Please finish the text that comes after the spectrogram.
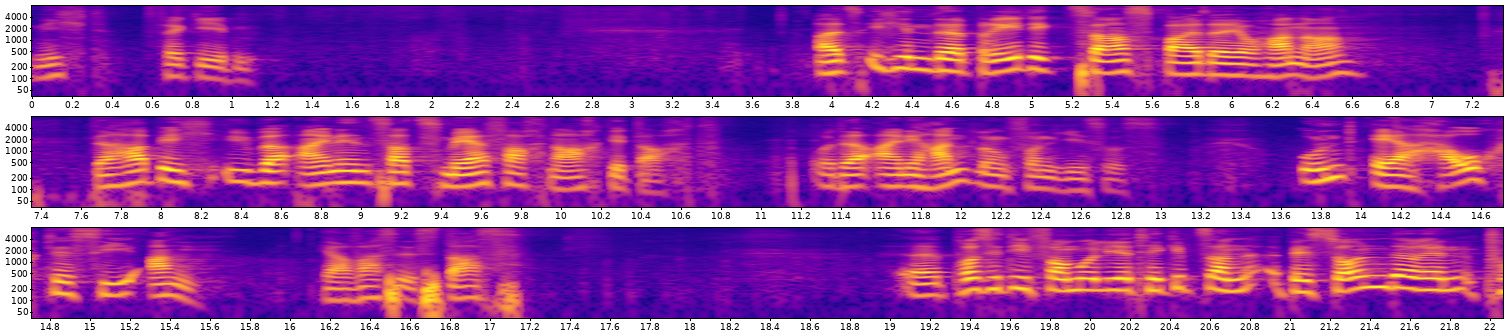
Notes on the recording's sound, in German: Sonntagspredigt beim SUMMIT 2023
